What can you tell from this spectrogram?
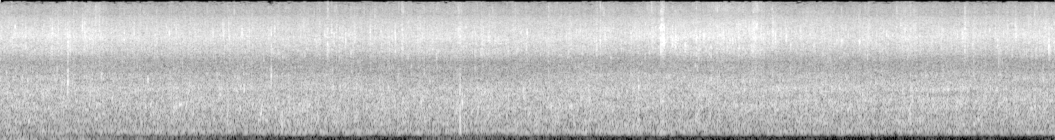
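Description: Steady rush of a flowing stream or river, with one short click about halfway through.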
